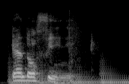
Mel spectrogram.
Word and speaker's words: Gandolfini: Gandolfini.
